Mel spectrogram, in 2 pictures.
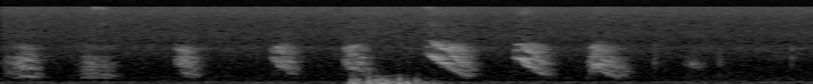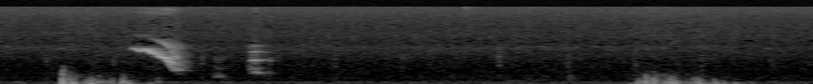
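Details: Aggressive nursing by a poodle puppy, heard as short high whines and squeaks in loose bursts, some sliding downward and one longer rising-then-falling cry, with occasional low muffled thuds between them.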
